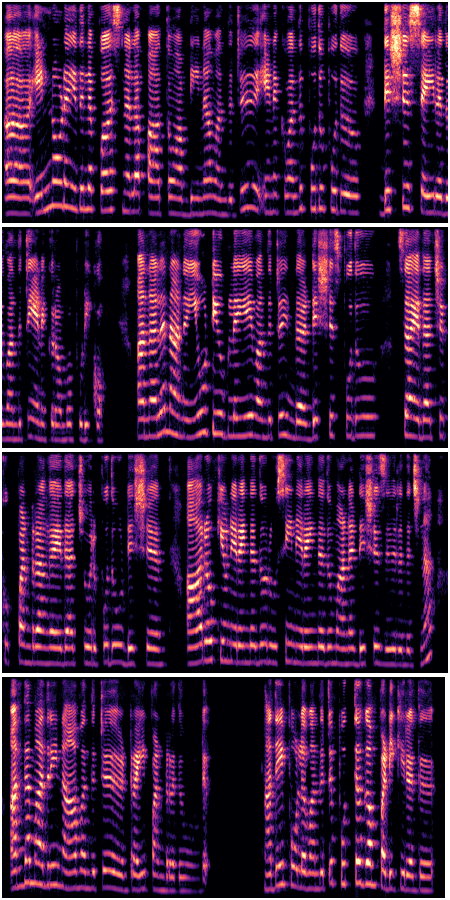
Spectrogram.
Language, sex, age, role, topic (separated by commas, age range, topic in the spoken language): Tamil, female, 35-39, guest, மின்னணு சாதனங்களைப் பயன்படுத்தாமல் ஓய்வெடுக்க முடிவு செய்தால் நீங்கள் பொதுவாக எப்படித் தொடங்குகிறீர்கள்?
